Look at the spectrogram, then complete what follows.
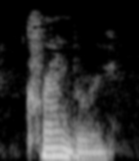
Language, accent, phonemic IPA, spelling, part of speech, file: English, Southern England, /ˈkræn.b(ə).ri/, cranberry, noun / adjective / verb, LL-Q1860 (eng)-cranberry.wav
- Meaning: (noun) 1. A shrub belonging to the section Vaccinium sect. Oxycoccus of the genus Vaccinium 2. The edible red berry of that shrub 3. An intense red colour, like that of a cranberry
